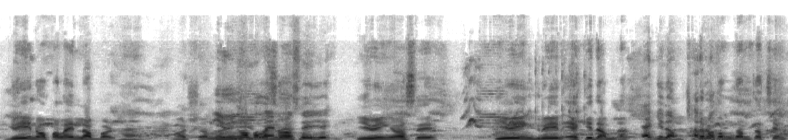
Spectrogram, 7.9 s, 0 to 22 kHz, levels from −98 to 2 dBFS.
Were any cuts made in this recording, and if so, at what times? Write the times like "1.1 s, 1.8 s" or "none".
none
